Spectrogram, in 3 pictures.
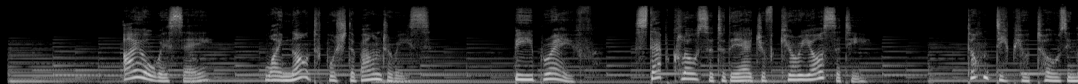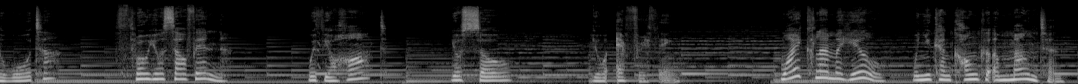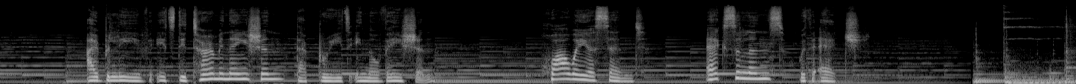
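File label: Chinese accented English; GoLocalise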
